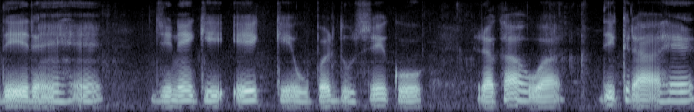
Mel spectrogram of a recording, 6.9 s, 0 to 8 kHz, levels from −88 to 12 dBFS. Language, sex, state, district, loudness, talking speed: Hindi, female, Himachal Pradesh, Shimla, -17 LUFS, 130 wpm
